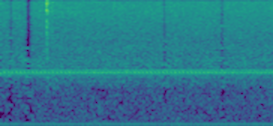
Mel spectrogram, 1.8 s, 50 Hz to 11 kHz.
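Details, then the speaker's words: 2007 Toyota Corolla S on jack, steering turned, cover removed at the yoke: steady low hum and faint hiss with no knocks or clunks, one year after replacing the damaged steering yoke that caused knocking. "doesn't have any more knocking sound whenever we turn the steering wheel. The steering is runs quietly and smoothly as it was when this car was bought in 2007."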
